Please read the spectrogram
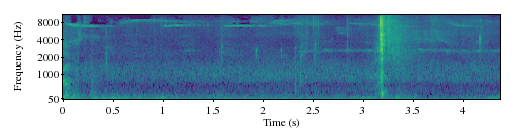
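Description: A single sharp click about three seconds in, a golf club striking the ball, over faint outdoor background noise.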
